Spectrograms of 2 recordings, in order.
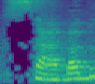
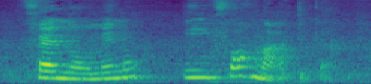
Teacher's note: a tonicidade quanto a tonicidade elas estão proparoxítonas todas porque porque a sílaba tônica é a antepenúltima e todas estão acentuadas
